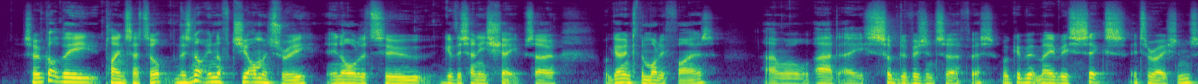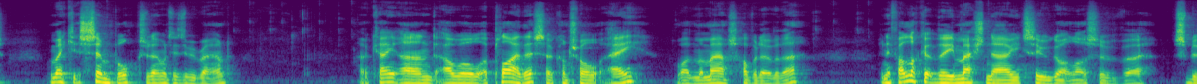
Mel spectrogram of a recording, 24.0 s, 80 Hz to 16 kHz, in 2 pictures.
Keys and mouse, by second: 0.4 middle click, 0.7 ctrl+middle drag, 1.5 ctrl+middle click, 3.2 Tab, 4.1 middle click, 5.4 Tab, 7.9-9.0 drag, 10.4-12.1 drag, 12.9 click, 14.3 middle click, 14.6 ctrl+middle click, 15.0 shift+middle drag, 15.3 ctrl+middle click, 18.1 ctrl+a, 20.1 ctrl+middle click, 20.5 middle click, 20.9 Tab, 21.5 middle click.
